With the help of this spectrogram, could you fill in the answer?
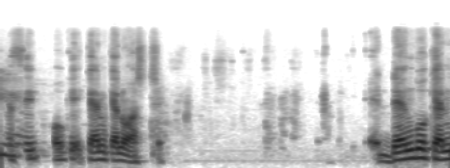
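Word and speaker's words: dengue: বেশি শুদ্ধ হইতে গেলে সমস্যা আছে, কিন্তু উচ্চারণ কিন্তু ডেঙ্গি।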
